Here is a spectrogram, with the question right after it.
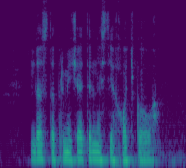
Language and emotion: Russian, neutral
